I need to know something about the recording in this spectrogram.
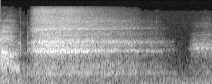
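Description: A woman's long audible exhale, the breath hissing out and fading away over about a second and a half.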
